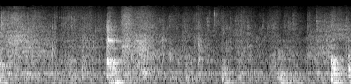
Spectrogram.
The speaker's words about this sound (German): stelle ich erstmal die Teller ein bisschen zusammen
